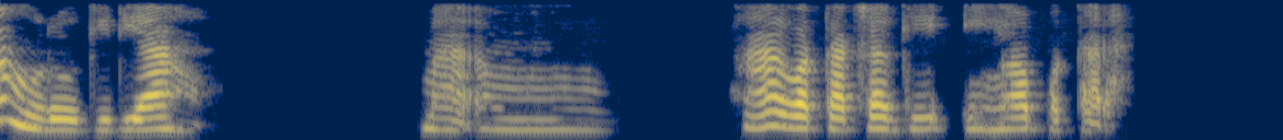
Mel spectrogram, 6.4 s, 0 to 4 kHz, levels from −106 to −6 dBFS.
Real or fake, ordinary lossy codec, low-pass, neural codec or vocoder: real; none; 3.6 kHz; none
